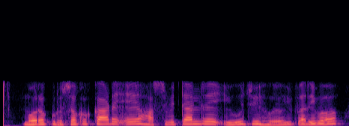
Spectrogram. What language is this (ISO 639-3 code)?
ori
